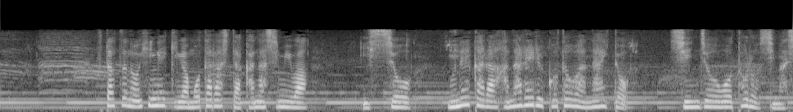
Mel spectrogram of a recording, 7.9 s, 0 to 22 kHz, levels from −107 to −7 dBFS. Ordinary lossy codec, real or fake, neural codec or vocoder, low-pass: MP3, 64 kbps; real; none; 7.2 kHz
